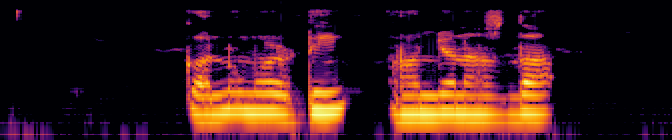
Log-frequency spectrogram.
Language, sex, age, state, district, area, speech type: Santali, male, 18-30, West Bengal, Uttar Dinajpur, rural, spontaneous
